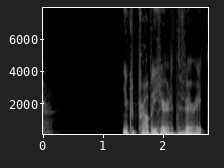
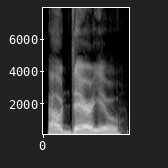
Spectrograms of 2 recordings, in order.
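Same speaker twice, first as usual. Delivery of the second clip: mock outrage; 9 semitones higher, 10 dB louder, slower than usual. Mock outrage, loud, slow.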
